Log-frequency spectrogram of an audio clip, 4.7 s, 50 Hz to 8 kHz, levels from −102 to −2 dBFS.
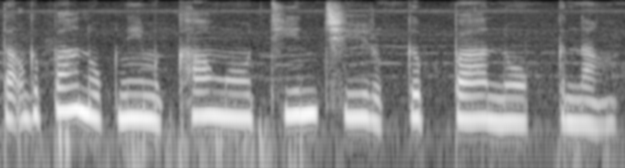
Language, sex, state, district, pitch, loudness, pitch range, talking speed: Garo, female, Meghalaya, West Garo Hills, 225 Hz, -15 LUFS, 205-245 Hz, 75 wpm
